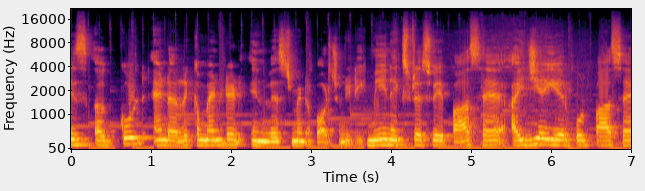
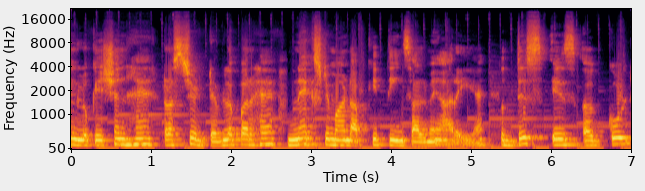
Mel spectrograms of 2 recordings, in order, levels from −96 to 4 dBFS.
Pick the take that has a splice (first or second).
first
